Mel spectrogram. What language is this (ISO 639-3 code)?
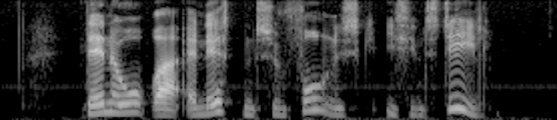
dan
